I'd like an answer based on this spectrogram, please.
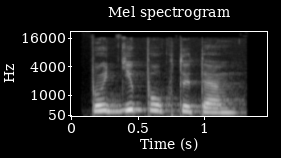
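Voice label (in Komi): "пыдди пуктытӧм", Komi, female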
